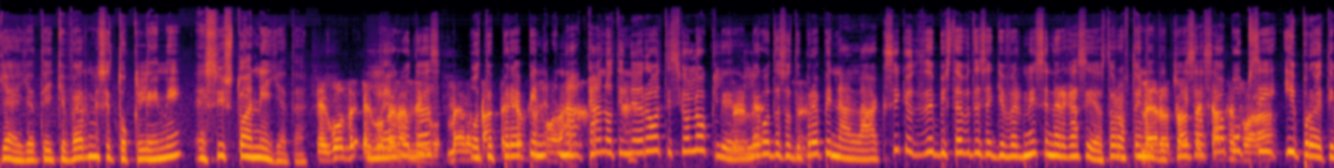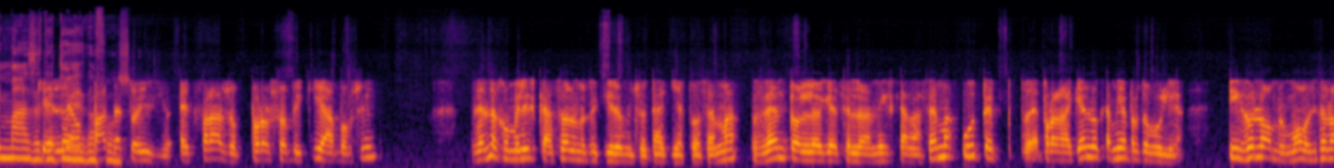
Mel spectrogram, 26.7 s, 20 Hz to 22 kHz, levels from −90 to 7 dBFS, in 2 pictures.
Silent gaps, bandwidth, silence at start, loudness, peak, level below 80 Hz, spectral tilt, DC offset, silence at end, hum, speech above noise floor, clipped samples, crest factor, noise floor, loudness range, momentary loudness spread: none; 18.5 kHz; 0 s; -17 LUFS; 0 dBFS; -56 dBFS; -4.5 dB/octave; under 0.1%; 0 s; none; 38 dB; under 0.1%; 16 dB; -55 dBFS; 3 LU; 6 LU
